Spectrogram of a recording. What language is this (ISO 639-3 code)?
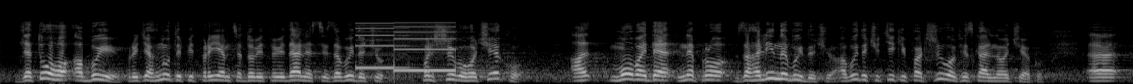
ukr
